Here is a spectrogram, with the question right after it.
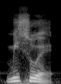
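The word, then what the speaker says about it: Mixue: Yang ada di Mixu, oke? Bacanya Mishue. Itu artinya bola salju.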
